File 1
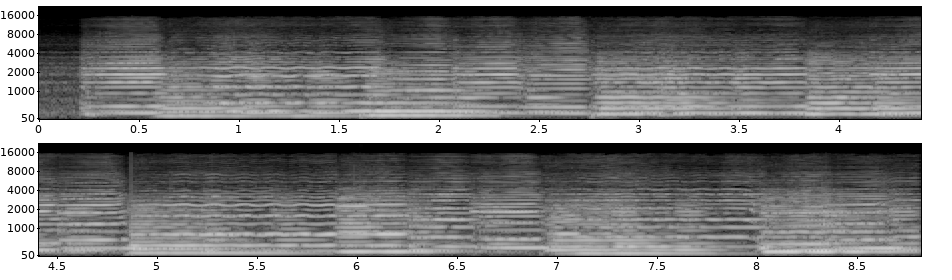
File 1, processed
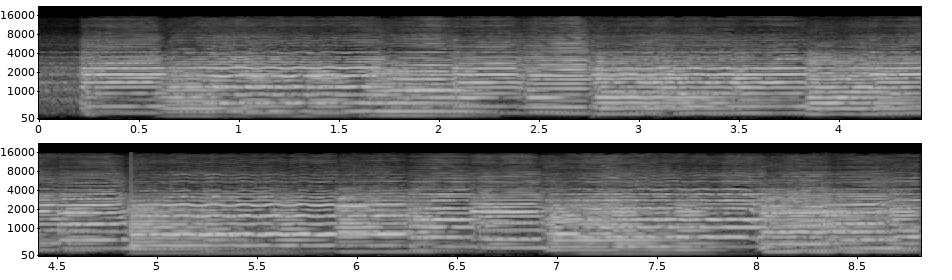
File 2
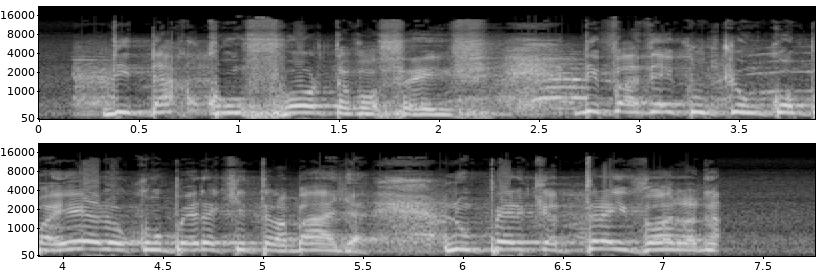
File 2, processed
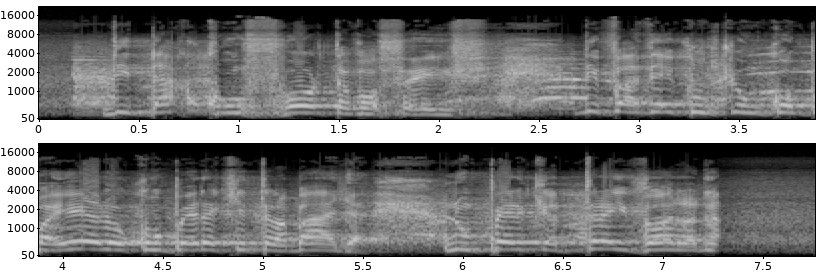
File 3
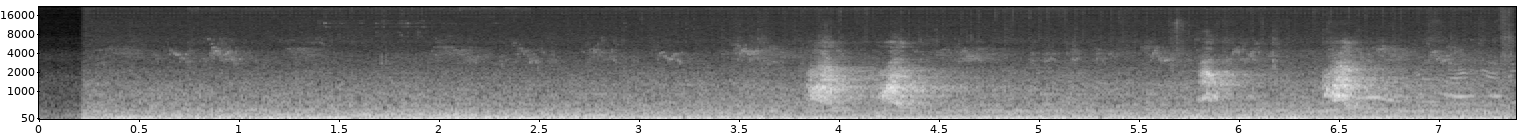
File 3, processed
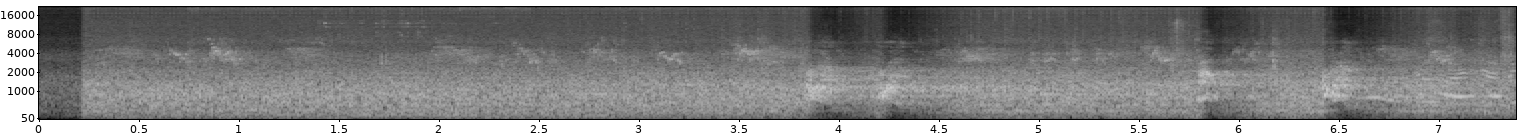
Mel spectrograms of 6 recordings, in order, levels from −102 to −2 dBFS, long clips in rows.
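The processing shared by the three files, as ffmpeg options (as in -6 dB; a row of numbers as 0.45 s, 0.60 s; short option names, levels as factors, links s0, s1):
-af "highpass=820,acompressor=threshold=0.0224:ratio=8,volume=2.66"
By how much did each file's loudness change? +0.5 LU, -4.5 LU, -7.0 LU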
